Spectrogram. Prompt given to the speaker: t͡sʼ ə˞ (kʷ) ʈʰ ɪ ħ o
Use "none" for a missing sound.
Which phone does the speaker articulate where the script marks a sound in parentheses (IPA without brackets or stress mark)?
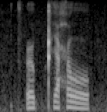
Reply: kʷ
